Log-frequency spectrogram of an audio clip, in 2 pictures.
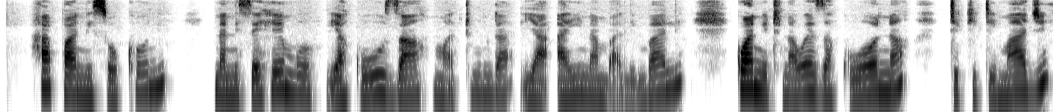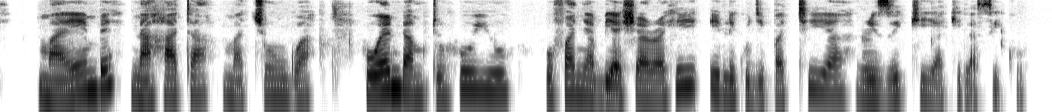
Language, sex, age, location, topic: Swahili, female, 25-35, Nakuru, finance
